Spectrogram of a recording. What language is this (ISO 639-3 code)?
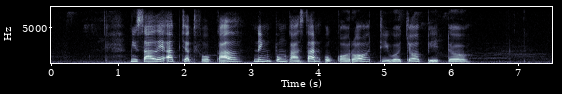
jav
